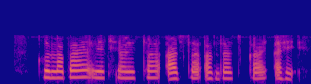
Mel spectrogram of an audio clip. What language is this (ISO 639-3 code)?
mar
